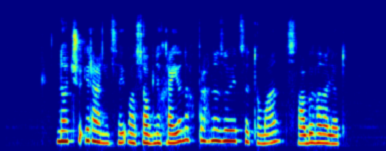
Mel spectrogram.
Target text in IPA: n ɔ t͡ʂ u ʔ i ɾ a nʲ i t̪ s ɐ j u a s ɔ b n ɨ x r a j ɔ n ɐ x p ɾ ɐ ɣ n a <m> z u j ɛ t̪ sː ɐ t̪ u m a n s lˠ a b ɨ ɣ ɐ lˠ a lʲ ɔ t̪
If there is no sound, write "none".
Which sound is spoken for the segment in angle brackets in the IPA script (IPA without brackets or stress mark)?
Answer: none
